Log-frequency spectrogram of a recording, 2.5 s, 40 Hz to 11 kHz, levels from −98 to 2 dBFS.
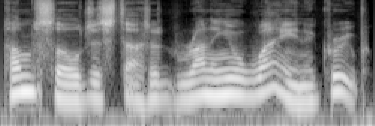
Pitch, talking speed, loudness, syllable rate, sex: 150 Hz, 190 wpm, -15 LUFS, 5.0 syllables/s, male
